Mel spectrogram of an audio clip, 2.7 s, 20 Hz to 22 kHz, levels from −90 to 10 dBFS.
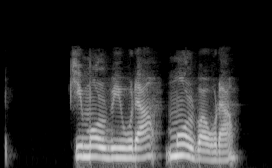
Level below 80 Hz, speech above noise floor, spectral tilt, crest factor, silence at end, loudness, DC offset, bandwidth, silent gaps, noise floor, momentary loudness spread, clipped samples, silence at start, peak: -54 dBFS; 72 dB; -7.5 dB/octave; 12 dB; 0.4 s; -14 LUFS; under 0.1%; 7.4 kHz; none; -84 dBFS; 10 LU; under 0.1%; 0.7 s; -2 dBFS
